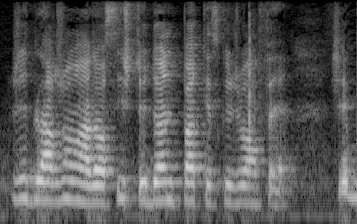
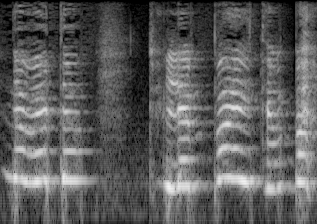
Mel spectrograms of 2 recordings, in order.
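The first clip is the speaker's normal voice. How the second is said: laughing disbelief; 11 semitones higher, 5 dB louder than usual. Acted. Still laughing at the story.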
